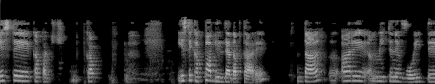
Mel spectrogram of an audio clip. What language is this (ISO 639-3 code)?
ron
